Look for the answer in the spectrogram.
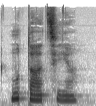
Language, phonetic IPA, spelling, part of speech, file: Ukrainian, [mʊˈtat͡sʲijɐ], мутація, noun, Uk-мутація.ogg
- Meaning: mutation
